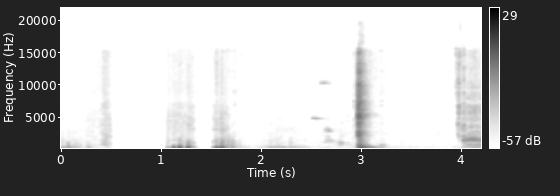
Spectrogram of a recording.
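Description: A door swings shut indoors with one sharp, loud thud, preceded by faint shuffling and a brief silent gap, with quieter movement noises trailing after.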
